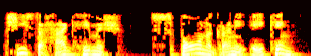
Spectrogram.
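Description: Gruff, blunt Scottish pixie leader, pitched up, voiced by a man; dry narrow-band audio. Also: lively intonation, moderate pace, no echo. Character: gruff little male pixie chief.

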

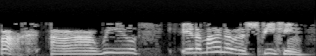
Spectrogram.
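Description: A man voicing a small, frantic male pixie chief with a Scottish accent, shrill and gabbling. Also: lively intonation, measured pace, no room sound. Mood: panicky. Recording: tinny, phone-like lo-fi audio.

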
